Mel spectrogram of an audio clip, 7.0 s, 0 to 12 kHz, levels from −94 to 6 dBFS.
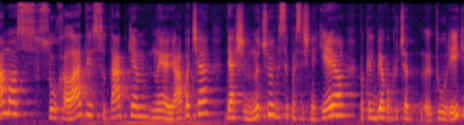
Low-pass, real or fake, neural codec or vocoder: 10.8 kHz; real; none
